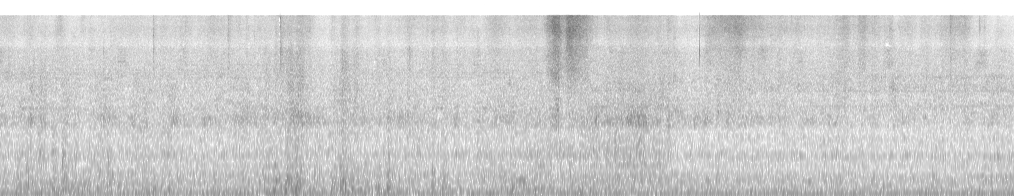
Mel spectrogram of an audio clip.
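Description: Running noise inside a moving passenger train carriage: a steady low rumble of wheels on track. It gets louder for a moment about four seconds in, and a brief high hiss comes about eight seconds in.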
